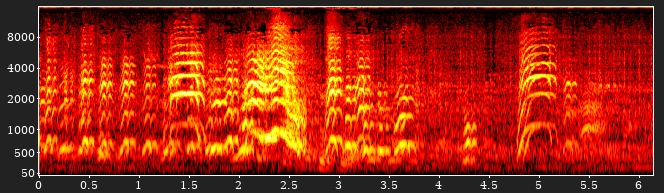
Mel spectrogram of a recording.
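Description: Spotted hyenas giggling in a squabble over food: rapid runs of short high-pitched calls that rise and fall, dense for about three seconds and then thinning to a few single calls. The giggle is a sign of nervous energy, not of enjoyment.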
